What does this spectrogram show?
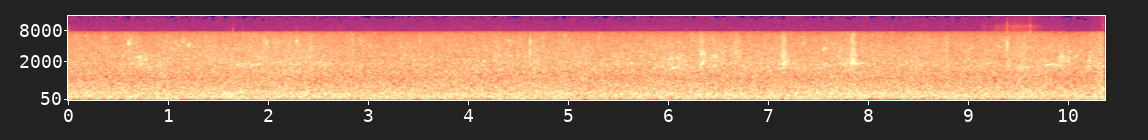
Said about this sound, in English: But yeah, it was trained on three hours of field recordings in the area and then it's being generated now. the last is there. There's a flock of birds.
